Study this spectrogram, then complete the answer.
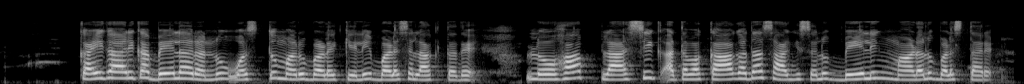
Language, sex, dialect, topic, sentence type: Kannada, female, Mysore Kannada, agriculture, statement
